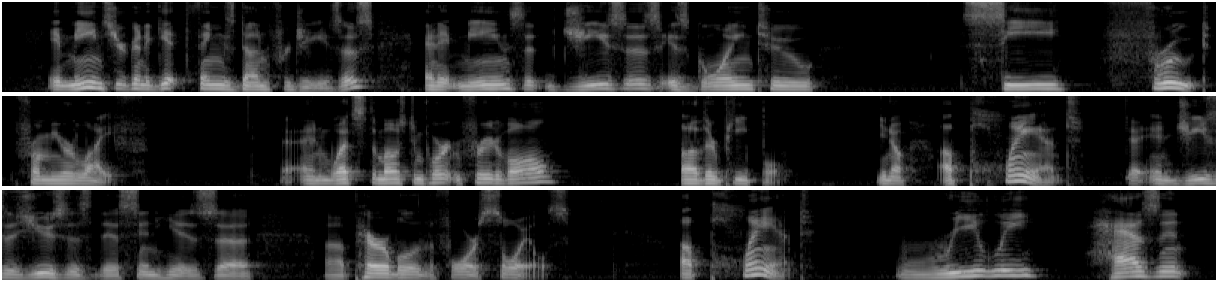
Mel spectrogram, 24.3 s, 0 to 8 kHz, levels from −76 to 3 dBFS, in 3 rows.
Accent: American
